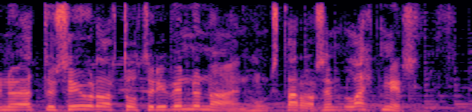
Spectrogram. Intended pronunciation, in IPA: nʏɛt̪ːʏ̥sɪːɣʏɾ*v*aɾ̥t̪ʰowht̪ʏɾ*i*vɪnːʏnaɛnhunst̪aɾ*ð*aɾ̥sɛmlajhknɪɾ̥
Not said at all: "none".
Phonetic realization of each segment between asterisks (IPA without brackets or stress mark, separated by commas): ð, i, v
